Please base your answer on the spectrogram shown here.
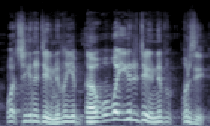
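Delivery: quoting Monty Python in a mock British accent; British accent quote. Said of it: "my terrible British accent, too. So, like, I'm glad you did it".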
